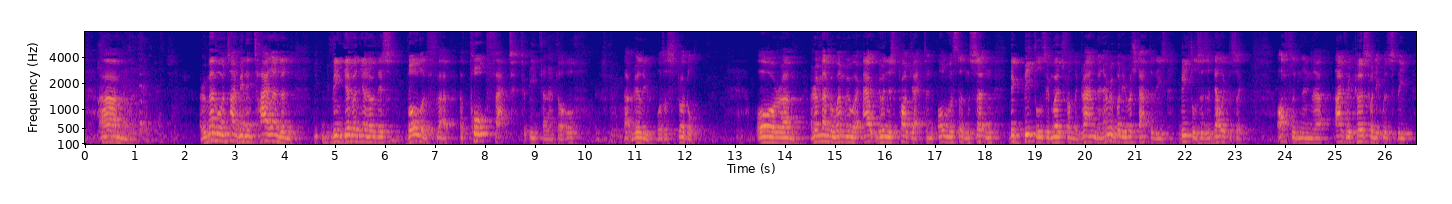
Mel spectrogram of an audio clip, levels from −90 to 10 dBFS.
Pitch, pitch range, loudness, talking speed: 135 Hz, 125-150 Hz, -26 LUFS, 160 wpm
